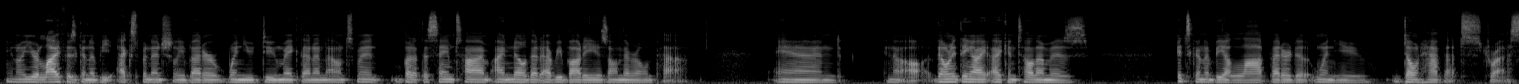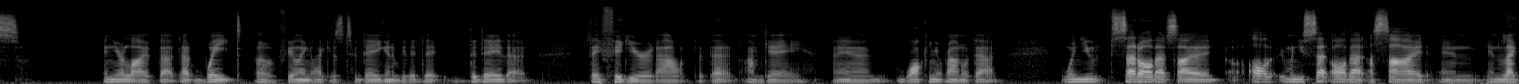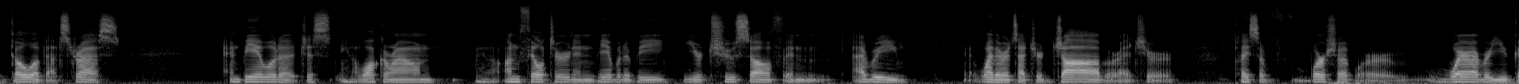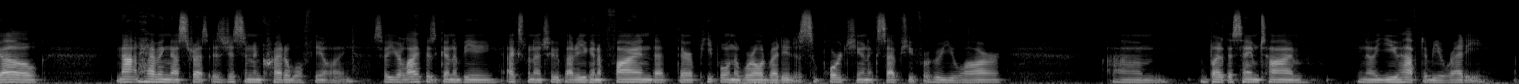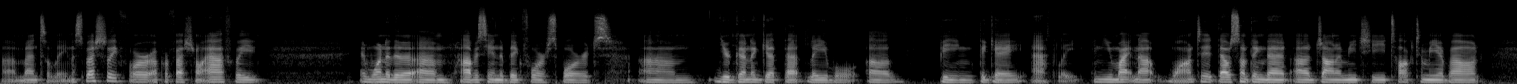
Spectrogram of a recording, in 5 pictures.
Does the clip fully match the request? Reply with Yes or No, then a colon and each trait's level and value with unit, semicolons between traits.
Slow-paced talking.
No: average, 195 wpm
